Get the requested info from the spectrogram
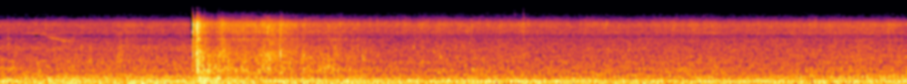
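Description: Water splashing in a muddy pond, with one sharp splash about two seconds in, over a steady low background rumble.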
